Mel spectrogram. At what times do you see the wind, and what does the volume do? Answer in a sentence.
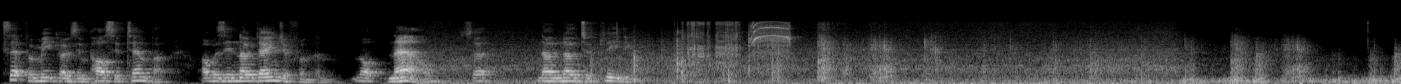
You can hear the wind from 4.2 to 13.9 s, getting louder.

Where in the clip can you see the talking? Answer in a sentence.
The talking can be heard from 0.0 to 6.4 s.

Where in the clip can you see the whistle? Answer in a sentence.
The whistle can't be heard in this clip.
